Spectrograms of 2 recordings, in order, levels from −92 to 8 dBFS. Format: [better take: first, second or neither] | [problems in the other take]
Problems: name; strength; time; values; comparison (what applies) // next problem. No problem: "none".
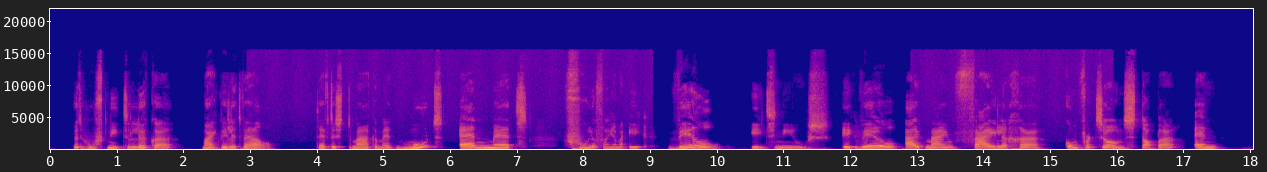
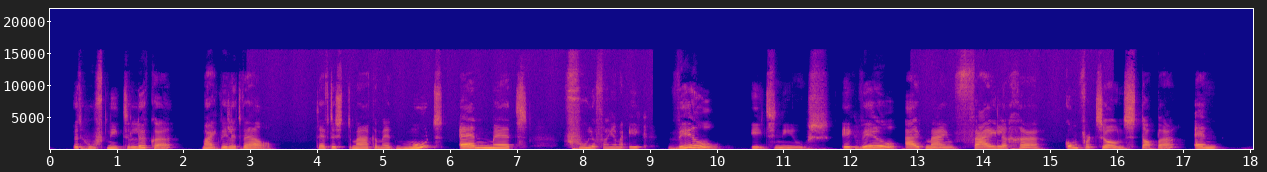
neither | hiss; faint; from 3 to 9 s and from 13 to 16 s; 30 dB below the speech; the same in both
